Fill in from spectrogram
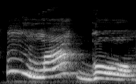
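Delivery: teacher slowly revealing the answer. Shown as a demonstration.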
